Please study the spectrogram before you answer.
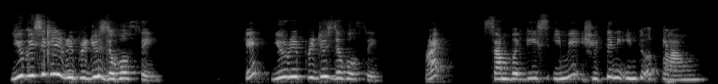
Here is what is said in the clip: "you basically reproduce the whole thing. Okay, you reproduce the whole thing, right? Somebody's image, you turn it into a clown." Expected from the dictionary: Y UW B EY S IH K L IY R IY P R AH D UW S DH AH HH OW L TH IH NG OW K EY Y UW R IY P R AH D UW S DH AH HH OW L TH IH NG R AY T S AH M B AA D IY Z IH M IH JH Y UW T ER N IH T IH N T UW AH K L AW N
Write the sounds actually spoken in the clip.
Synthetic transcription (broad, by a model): Y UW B EY S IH K L IY R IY P R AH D UW S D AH HH OW L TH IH NG OW K EY Y UW R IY P R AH D UW S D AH HH OW L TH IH NG R AY T S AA M B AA D IY S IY M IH SH Y UW T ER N IH T IH N T UW AH K L AW N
